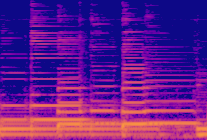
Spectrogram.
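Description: Acoustic guitar with a capo, a few notes picked slowly and left to ring, a new one sounding roughly every half second.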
